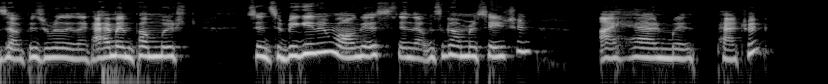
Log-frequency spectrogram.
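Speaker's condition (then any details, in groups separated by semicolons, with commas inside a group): Myotonic dystrophy; progressive muscular disease affecting mobility; weaker, low energy, changing mobility, acupuncture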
